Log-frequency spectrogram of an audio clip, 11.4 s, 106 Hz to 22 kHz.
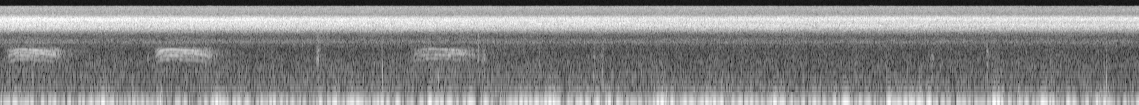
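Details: Summer cicadas in a hillside residential neighborhood of Nisshin city, near Nagoya, Aichi Prefecture, Japan, at 1 PM on 28 July 2021: a steady, high, hissing drone runs unbroken throughout, while a crow caws in three short bursts during the first five seconds.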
